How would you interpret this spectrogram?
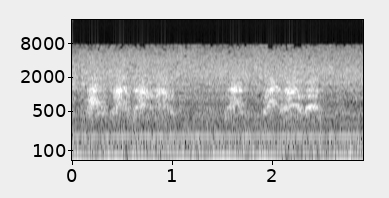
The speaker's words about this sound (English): That dog is barking the same way he barked. It was the same dog outside the cell.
